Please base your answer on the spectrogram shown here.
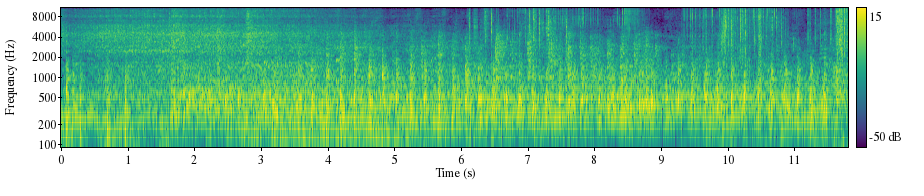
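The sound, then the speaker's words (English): Lift chain of a roller coaster clicking as the ride starts: a loud, steady, rapid ratcheting clatter over a continuous mechanical rumble, unbroken from start to finish. “You want to ride the roller coaster? Sure. Yeah, let's check it out.”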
